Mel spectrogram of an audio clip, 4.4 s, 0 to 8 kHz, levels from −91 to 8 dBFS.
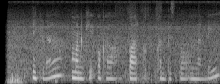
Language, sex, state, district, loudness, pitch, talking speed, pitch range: Telugu, female, Andhra Pradesh, Annamaya, -21 LUFS, 200 Hz, 80 wpm, 195-220 Hz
